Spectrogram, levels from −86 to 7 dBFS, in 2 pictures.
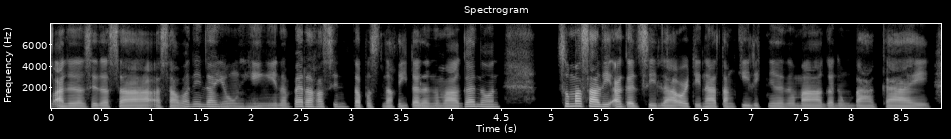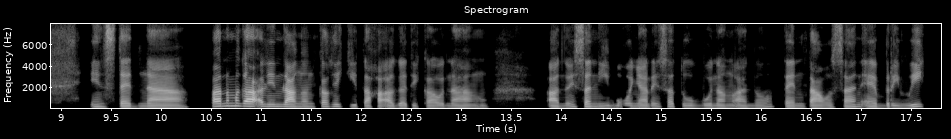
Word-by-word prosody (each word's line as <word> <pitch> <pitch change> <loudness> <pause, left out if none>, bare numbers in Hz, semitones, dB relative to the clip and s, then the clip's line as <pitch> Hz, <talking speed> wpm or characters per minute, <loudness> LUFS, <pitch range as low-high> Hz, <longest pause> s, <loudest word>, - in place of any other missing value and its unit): ano 160 -1 +2
lang 150 - -2
sila 150 -1 -2
sa 140 -2 +2
asawa 150 +2 -2
nila, 190 -2 -4
yung 155 -1 -9
hihingi 150 -1 -8
ng 150 - -9
pera 200 -2 +1
kasi 170 0 -2
tapos 150 -2 -2
nakita 150 0 -3
lang 150 0 -5
ng 150 - -9
mga 155 +8 +1
ganon. 175 -2 -5 0.6
Sumasali 225 -4 +5
agad 170 -2 +2
sila 150 -1 +1
or 155 - +2
tinatangkilik 150 -1 -4
nila 150 -1 -6
ng 150 - -9
mga 145 0 0
ganong 145 0 -13
bagay, 145 +1 -2 0.6
instead 160 -1 +3
na, 145 -1 +3 0.2
parang 230 +3 +7
mag-aalinlangang 195 -8 +6
ka 185 +1 -1
kikita 165 -5 -4
kaagad 150 0 -1
ikaw 145 0 -4
ng 140 -1 -4 0.7
ano 150 -1 +1
1,000 160 -3 +2
kunyari 150 -1 -3
sa 175 - 0
tubo 145 -2 -9
ng 140 -1 -5
ano 145 +5 -7
10,000 150 +2 0
every 150 -2 -4
week, 185 +6 -2
150 Hz, 155 wpm, -26 LUFS, 145-165 Hz, 0.7 s, parang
